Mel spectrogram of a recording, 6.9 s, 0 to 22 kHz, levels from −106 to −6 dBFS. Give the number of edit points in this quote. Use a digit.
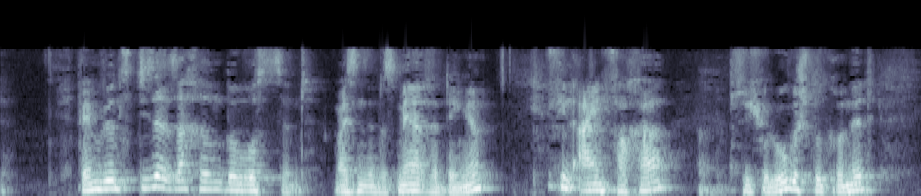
2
